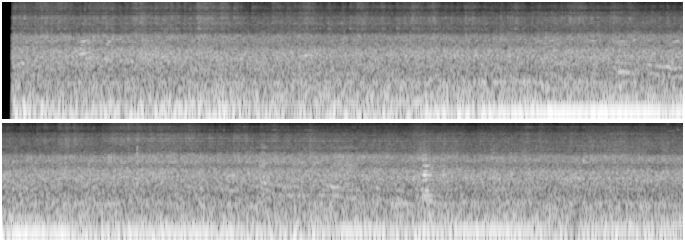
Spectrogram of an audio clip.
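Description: Wind buffeting the camera microphone outdoors, giving an uneven low rumble that swells for a few seconds in the middle, over faint open-air background noise.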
